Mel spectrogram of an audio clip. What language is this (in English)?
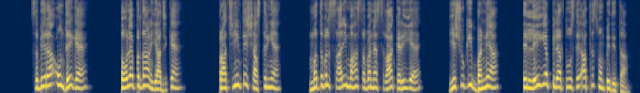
Dogri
